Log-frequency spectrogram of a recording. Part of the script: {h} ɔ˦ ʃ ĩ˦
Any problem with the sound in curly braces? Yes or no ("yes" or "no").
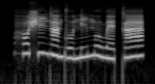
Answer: no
